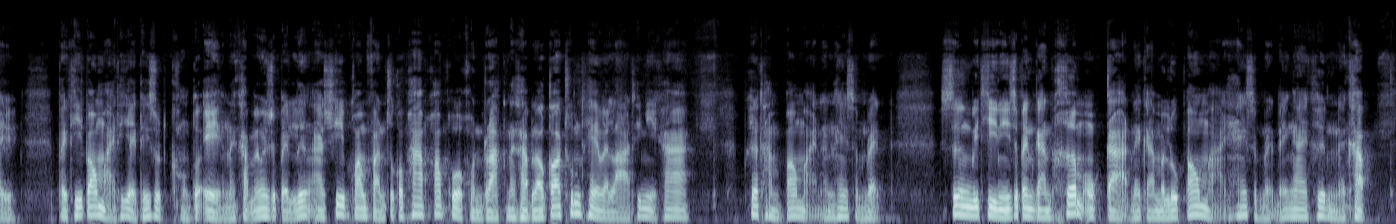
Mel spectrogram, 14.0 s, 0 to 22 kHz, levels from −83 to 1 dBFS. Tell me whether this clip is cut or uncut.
uncut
